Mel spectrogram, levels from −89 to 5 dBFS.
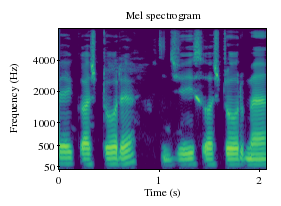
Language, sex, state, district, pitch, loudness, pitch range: Hindi, male, Bihar, Supaul, 110 Hz, -18 LUFS, 110-120 Hz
